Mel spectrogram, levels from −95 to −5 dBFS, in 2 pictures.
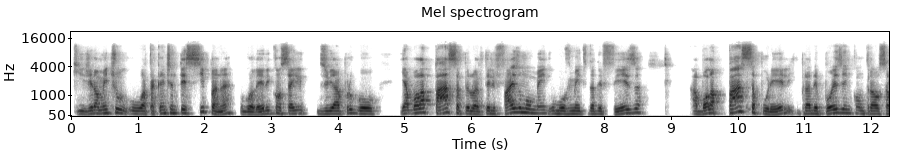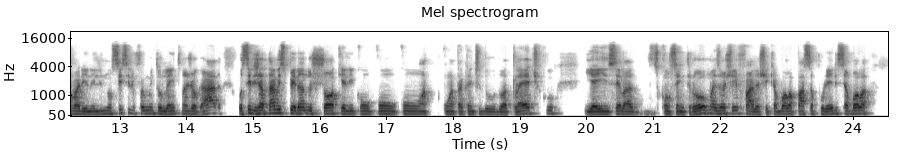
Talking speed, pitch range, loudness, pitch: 215 wpm, 125-150 Hz, -24 LUFS, 135 Hz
